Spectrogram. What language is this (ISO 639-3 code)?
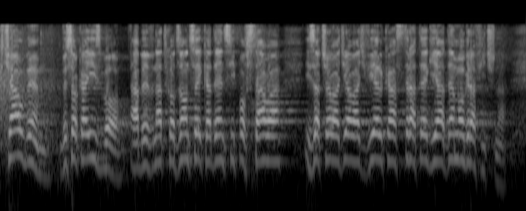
pol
